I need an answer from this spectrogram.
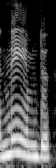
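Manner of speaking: "नेम्ड" with a clear d after the m; final d sounded. Shown as a demonstration. Teacher showing students the d at the end. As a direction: close "नेम्ड" on a crisp d. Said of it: "इसको नेम्ड पढ़ते हैं".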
